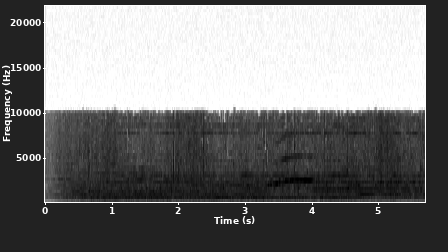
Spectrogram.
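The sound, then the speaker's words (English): A large concert crowd in Phnom Penh cheers and applauds continuously at a May 13 concert marking the 60th anniversary of U.S.-Cambodian relations, a dense, loud wash of clapping with scattered whoops and high shouts rising over it, swelling in quickly and holding steady throughout. “You can hear the cheering crowd.”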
